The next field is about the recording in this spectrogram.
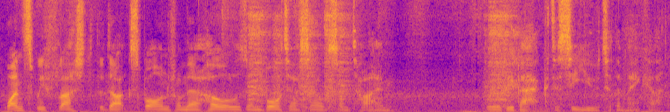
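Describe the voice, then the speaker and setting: Man acting a low, solemn fantasy warrior. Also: fairly even intonation, normal speed, lightly acted. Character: solemn, loyal male warrior in a fantasy game. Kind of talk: fantasy video game voice acting. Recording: echoey game audio with noise and ambience.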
